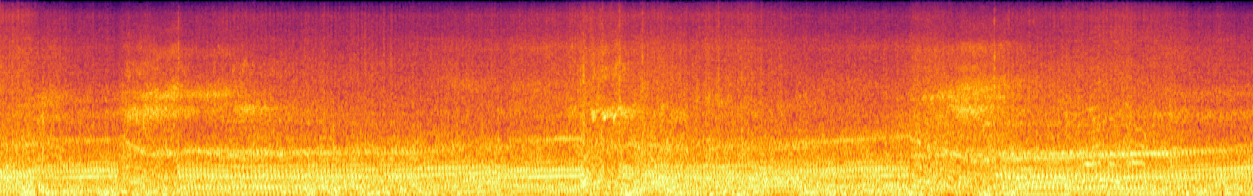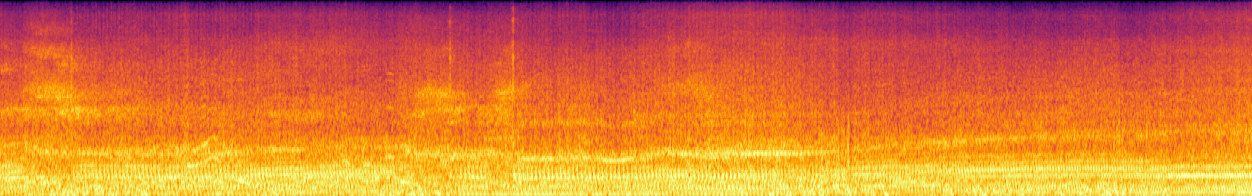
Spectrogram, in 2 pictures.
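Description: A go-kart engine revs up and down through corners.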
